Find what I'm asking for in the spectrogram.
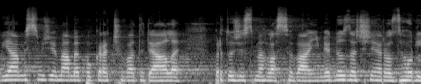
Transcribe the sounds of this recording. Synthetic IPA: jaːmɪsliːmʒɛmaːmɛpo̞kɾat͡ʃo̞vad̪daːlɛ | pɾo̞t̪oʒɛsmɛɦlaso̞vaːɲiːmjɛdno̞znat͡ʃɲɛɾo̞zɦo̞dl

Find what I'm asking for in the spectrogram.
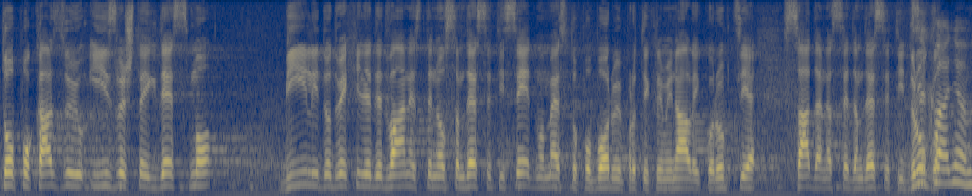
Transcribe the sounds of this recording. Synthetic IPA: t̪o̞ːpo̞kazujuʔiizʋe̞ʃt̪ajeɡd̪e̞smo̞ | biːlid̪o̞d̪ʋeːxiʎad̪e̞d̪ʋaːnest̪e̞naosamd̪eset̪iseːd̪mo̞mːe̞st̪upo̞bo̞ɾbipɾo̞t̪iʋkɾiminaːlaiko̞ɾupt̪sije | sad̪anase̞d̪amd̪eset̪id̪ɾuɡoaʎujem

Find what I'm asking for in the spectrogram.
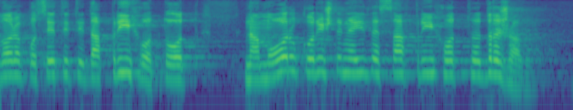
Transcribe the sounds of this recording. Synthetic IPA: moːɾampot̪sʲjet̪it̪id̪apɾiːxod̪od̪ | namoːɾukoɾiʃt̪eɲaid̪esapɾiːxod̪d̪r̩ʒa̰ʋe

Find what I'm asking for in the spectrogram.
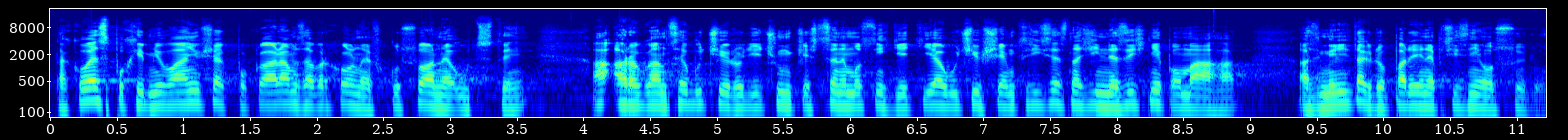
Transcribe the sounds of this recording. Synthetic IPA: t̪ako̞vɛːspo̞xɪbɲo̞vaːɲiːfʃak̚po̞klaːdaːmzavr̩xo̞lnɛːfkusuanɛuːt͡st̪ɪ | ʔaʔaɾo̞ɡant͡sɛvuːt͡ʃɪɾo̞ɟɪt͡ʃuːmcɛʃt͡sɛnɛmo̞t͡sɲiːɣɟɛciːavuːt͡ʃɪfʃɛmk̚t̪ɛriːs̬ɛsnaʒiːnɛzɪʃɲɛpo̞maːɦat̪ | ʔazmiɲit̪aɡdo̞padɪnɛpr̝̥iːzɲɛosudṵ

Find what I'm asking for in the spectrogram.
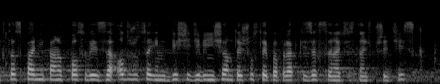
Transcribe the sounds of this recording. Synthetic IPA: kt̪ɔspaɲipanufpɔsufʲjɛzt̪zaʔɔd̪ʐut̪sɛɲɛmd̪vʲeɕt͡ɕɛd͡ʑevʲeɲd͡ʑeɕɔnt̪ɛjʂust̪ɛjpɔpɾafkʲizɛxt̪sɛnat͡ɕi̥snɔɲt͡ɕpʂɘt͡ɕisk

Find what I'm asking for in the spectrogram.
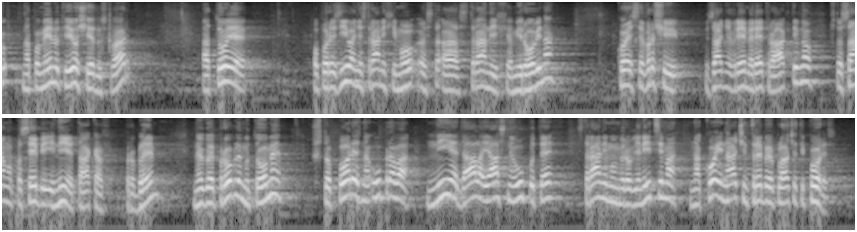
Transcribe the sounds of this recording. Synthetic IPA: napo̞me̞ːnut̪ijo̞ʃje̞d̪nust̪ʋaːɾ | at̪o̞ːje̞ | o̞po̞ɾe̞ziːʋaɲe̞st̪ɾaniximo | st̪ɾaːnixmiɾo̞ʋina | ko̞jese̞ʋr̩ʃi | uzad̪ɲe̞ʋɾjeːme̞ɾet̪ɾo̞akt̪iʋno̞ʃt̪o̞saːmo̞po̞se̞biːnije̞t̪akaʋpɾo̞ble̞ːm | ne̞ɡoje̞pɾo̞ble̞mut̪o̞me̞ | ʃt̪o̞po̞ɾe̞znaʔupɾaʋanije̞d̪aːlˠajasne̞uput̪e̞ | st̪ɾaːnimumiɾo̞ʋʎe̞nit̪simanako̞jinaːt͡ʃint̪ɾe̞bajuplˠaːt͡ʃat̪ipo̞ɾe̞z̥

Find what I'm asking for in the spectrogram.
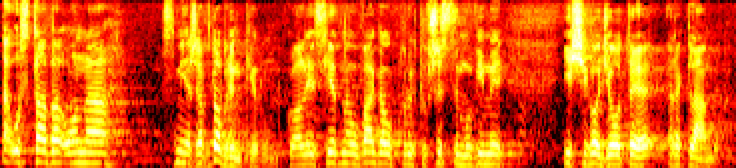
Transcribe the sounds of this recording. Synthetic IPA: t̪aust̪avaɔna | z̥mʲjɛʐavd̪ɔbɾɘmkʲɛ̰ɾṵŋkualɛjɛst̪jɛd̪nauvaɡaɔk̚t̪uɾɘxt̪ufʂɘst̪sɘmuvʲimɘ | jeɕlʲixɔd͡ʑiɔt̪ɛɾɛkla̰mɘ̰

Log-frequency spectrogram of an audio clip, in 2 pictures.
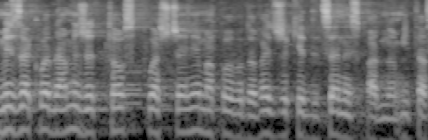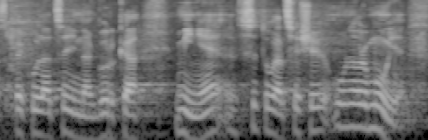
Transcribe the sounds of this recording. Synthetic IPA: mɘzakwad̪amɘʐɛt̪ɔspwaʂt͡ʂɛɲɛmapɔvɔd̪ɔvad͡ʑʐɛkʲɛd̪ɘt̪sɛnɘspad̪nɔ̃w̃it̪aspɛkulat̪sɘjnaɡuɾkamʲiɲɛsɘt̪uat̪sʲjaɕɛunɔɾmujɛ̰

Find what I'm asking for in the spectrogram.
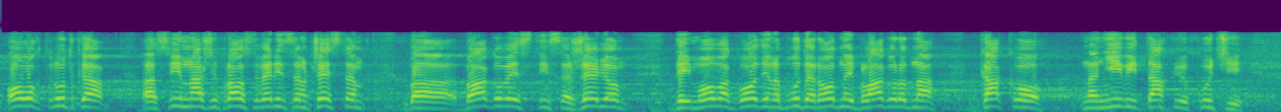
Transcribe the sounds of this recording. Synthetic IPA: o̞ʋoɡ̚t̪ɾenuːt̪ka | sʋimnaʃimpɾaʋosaʋenit̪samt͡ʃeːst̪am | blˠaɡoʋest̪isaʒeʎom | d̪aimo̞ʋaɡo̞d̪inabud̪e̞ɾo̞d̪naiblˠaɡoɾod̪na | kako̞naɲiʋit̪akijukut͡ɕi

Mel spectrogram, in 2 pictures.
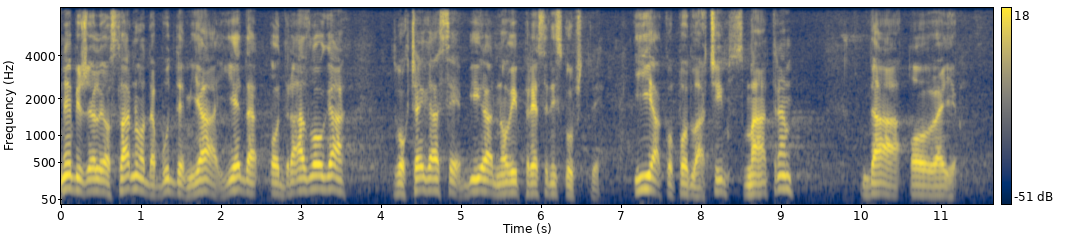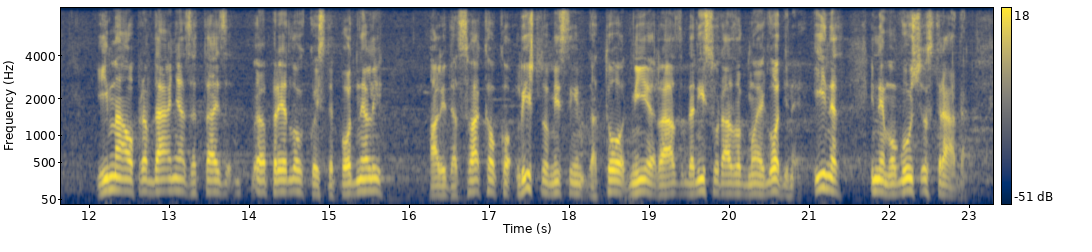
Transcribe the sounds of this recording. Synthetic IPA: ne̞bihʒe̞liost̪ʋaːɾnod̪abud̪e̞mjaːjed̪ano̞d̪ɾaːzlˠo̞ɡa | zbo̞ɡt͡ʃe̞ɡase̞biːɾano̞ʋipɾeːt̪sjed̪nikskupʃt̪inḛ | iako̞po̞d̪lˠa̰t͡ʃimsmaːt̪ɾam | d̪aoʋaj | imao̞pɾaʋd̪aːɲazat̪aːjpɾeːd̪lˠo̞ɡkːo̞jist̪e̞po̞d̪neli | alid̪asʋakako̞lit͡ʃno̞mislimd̪a̰t̪o̞ːnije̞ɾaːzlˠoɡd̪aniːsuɾaːzlˠo̞ɡmo̞je̞ɡo̞d̪ine̞̰in | ne̞mo̞ɡuːt͡ɕno̞st̪ɾa̰ːd̪a̰

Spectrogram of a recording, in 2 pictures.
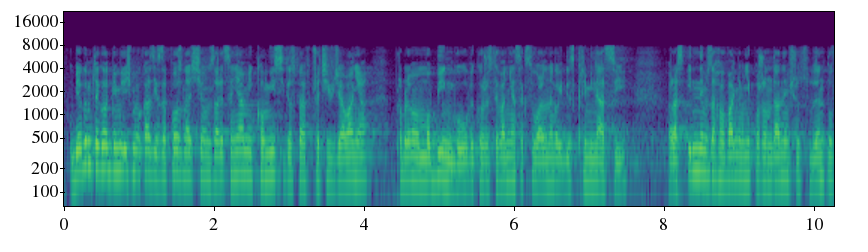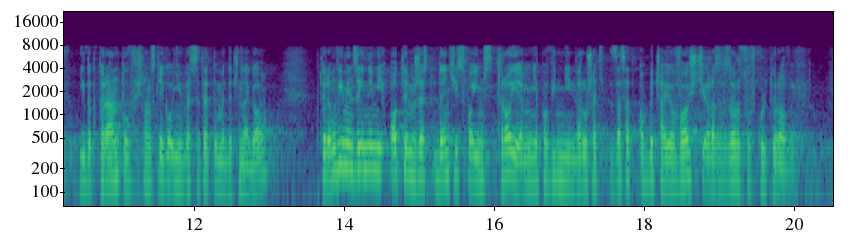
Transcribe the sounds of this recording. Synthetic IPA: vubʲjɛɡwɘmt̪ɘɡɔd̪ɲumʲjelʲiɕmɘɔkazʲjɛzapɔznat͡ɕɕɛ̃zːalɛt̪sɛɲamʲikɔmʲisʲjid̪ɔspɾafpʂɛt͡ɕivd͡ʑawaɲa | pɾɔblɛmɔmːɔbʲiŋɡuvɘkɔʐɘst̪ɘvaɲasɛksualnɛɡɔid̪ɘskɾɘmʲinat̪sʲji | ɔɾasinːɘmzaxɔvaɲɛmɲɛpɔʐɔnd̪anɘmfɕɾut̪st̪ud̪ɛnt̪ufid̪ɔkt̪ɔɾant̪ufɕlɔ̃nskʲɛɡɔuɲivɛɾsɘt̪ɛt̪umɛd̪ɘt͡ʂnɛɡɔ | kt̪uɾɛmuvʲimʲjɛnd̪zɘinːɘmʲiʔɔt̪ɘmʐɛst̪ud̪ɛɲt͡ɕisfɔjimst̪ɾɔjɛmɲɛpɔvʲinːinaɾuʂad͡ʑzasat̪ɔbɘt͡ʂajɔvɔɕt͡ɕiɔɾazvzɔɾt̪sufkult̪uɾɔvɘ̰x

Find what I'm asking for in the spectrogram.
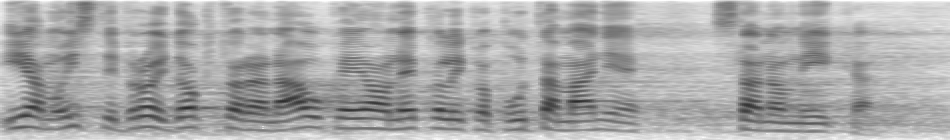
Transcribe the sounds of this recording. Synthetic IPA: imamo̞ist̪ibɾo̞ːjd̪o̞kt̪o̞ɾanaukaimamone̞ko̞liko̞puːt̪amaɲe̞ | st̪ano̞ʋniːkʰa̰

